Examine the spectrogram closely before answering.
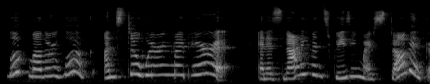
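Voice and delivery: high, eager calling out from the pool; excited calling. Acted. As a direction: call to mom across the water. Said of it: "I shouted".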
